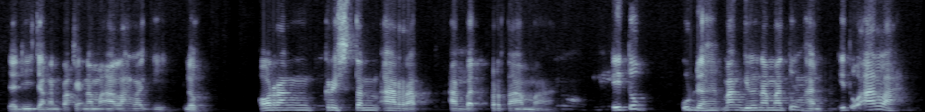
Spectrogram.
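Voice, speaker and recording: Casual man explaining faith questions. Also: fairly high pitch. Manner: casual, mixes in English words. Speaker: pastor answering questions. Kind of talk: conversational teaching.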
